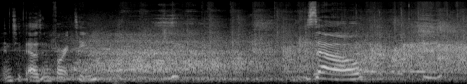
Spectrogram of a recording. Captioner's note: audience laughing; applause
